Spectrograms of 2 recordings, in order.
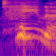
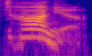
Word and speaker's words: Tanya: Yeah, and I'm like, it's not Tana, it's Tanya.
